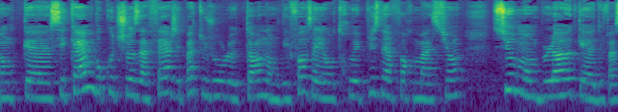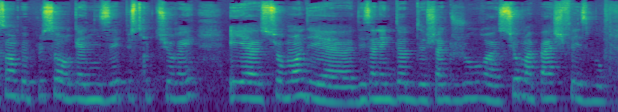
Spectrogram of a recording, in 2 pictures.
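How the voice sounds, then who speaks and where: There is audible room echo around a woman's somewhat breathy voice. She speaks at a moderate pace and a fairly high pitch, with fairly even intonation. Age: 20s. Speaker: au pair vlogger. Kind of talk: casual vlog monologue. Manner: hesitant, many fillers.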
